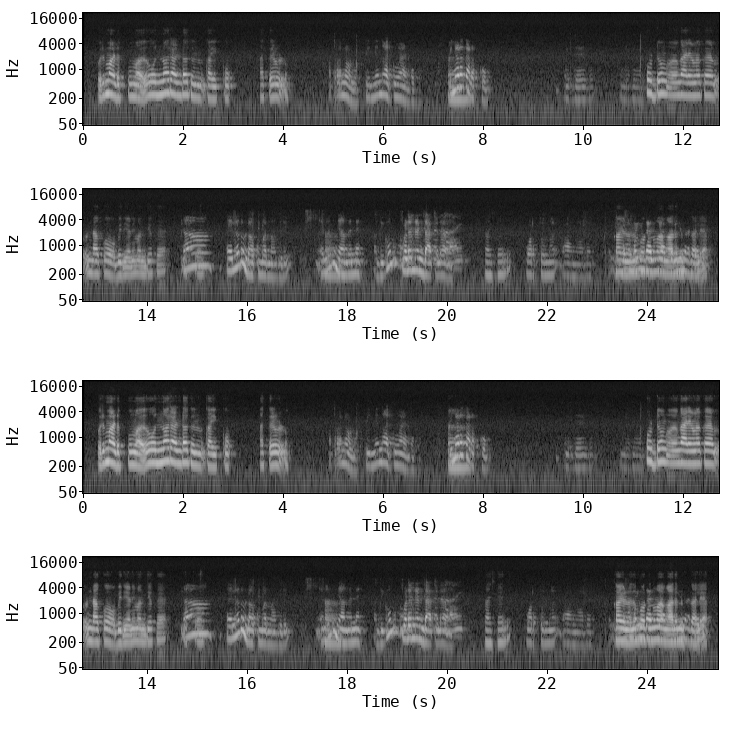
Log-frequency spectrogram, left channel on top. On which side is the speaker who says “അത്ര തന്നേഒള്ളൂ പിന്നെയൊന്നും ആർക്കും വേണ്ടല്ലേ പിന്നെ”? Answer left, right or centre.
Left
